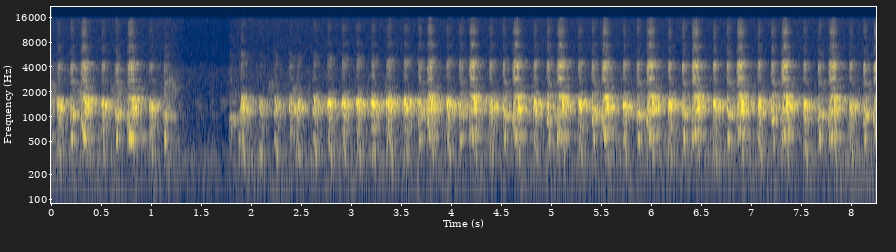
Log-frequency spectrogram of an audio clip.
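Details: Chukar partridge producing continuous harsh chattering clucks in quick repetition, interrupted once by a short pause, then building back into a loud, steady stream of chuck notes.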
